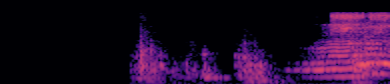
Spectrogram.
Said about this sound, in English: But yeah, sorry, just let my cat out.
